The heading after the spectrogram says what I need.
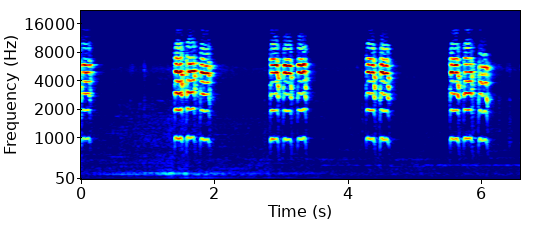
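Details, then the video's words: Harsh, grating squawks from a female parakeet, used to rouse caged songbirds into singing. The squawks come in tight triplets roughly every one and a half seconds against otherwise quiet surroundings. "betet betina merangsang burung agar gacor dan rajin bunyi"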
